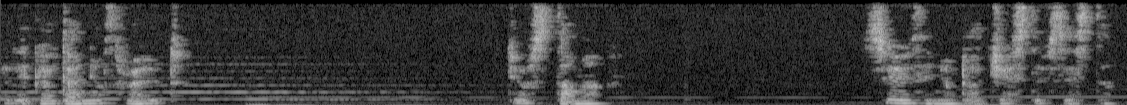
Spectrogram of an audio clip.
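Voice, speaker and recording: A woman narrating a guided meditation in a slow, soothing manner with unhurried pauses. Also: medium pitch, gravelly, mellow. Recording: dull lo-fi recording with music behind.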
